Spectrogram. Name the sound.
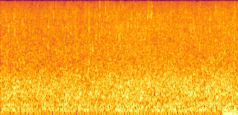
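flowing stream water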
